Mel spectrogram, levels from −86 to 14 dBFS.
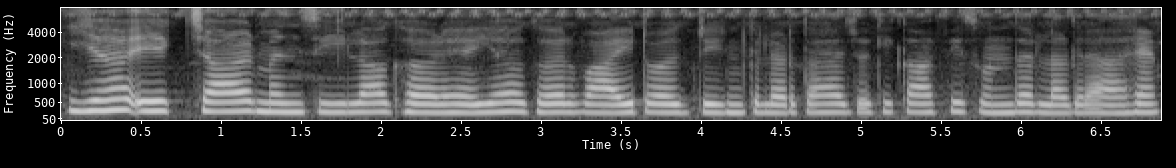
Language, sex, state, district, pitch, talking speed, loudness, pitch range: Hindi, female, Bihar, Katihar, 230 Hz, 175 wpm, -13 LUFS, 220-240 Hz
